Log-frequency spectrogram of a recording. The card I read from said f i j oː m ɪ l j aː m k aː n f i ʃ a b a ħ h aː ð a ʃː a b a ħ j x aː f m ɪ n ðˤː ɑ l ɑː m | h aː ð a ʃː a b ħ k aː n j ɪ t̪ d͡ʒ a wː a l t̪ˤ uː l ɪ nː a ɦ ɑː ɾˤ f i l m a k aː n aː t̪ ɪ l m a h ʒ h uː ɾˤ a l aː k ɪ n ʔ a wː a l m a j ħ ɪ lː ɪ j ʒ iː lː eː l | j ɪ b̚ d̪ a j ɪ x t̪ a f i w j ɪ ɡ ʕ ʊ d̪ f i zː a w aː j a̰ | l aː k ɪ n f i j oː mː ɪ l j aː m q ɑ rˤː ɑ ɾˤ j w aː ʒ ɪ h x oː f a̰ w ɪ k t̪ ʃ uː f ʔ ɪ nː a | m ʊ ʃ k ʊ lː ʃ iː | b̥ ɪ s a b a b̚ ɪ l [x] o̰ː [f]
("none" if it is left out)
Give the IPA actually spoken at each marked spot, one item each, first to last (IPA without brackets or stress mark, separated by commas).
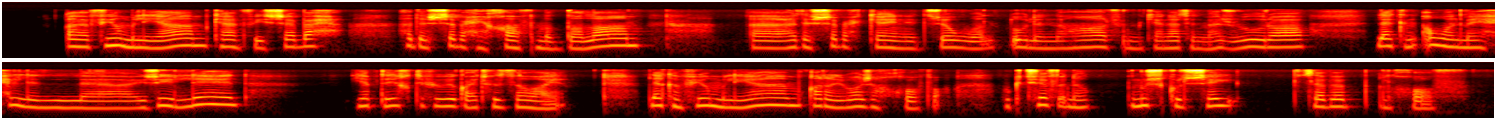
x, f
